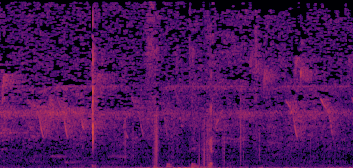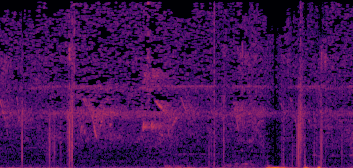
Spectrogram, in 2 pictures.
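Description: Quiet outdoor ambience with faint bird chirps and scattered light clicks, and a few low thumps about six seconds in.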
